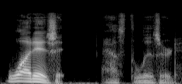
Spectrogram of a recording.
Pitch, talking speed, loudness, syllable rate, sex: 100 Hz, 195 wpm, -18 LUFS, 6.1 syllables/s, male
